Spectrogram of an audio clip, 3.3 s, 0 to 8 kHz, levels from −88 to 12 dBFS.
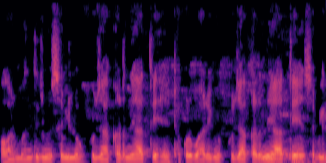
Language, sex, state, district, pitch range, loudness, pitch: Hindi, male, Bihar, Samastipur, 110-115 Hz, -23 LUFS, 115 Hz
